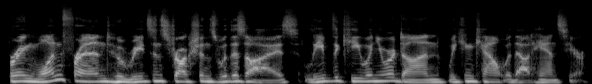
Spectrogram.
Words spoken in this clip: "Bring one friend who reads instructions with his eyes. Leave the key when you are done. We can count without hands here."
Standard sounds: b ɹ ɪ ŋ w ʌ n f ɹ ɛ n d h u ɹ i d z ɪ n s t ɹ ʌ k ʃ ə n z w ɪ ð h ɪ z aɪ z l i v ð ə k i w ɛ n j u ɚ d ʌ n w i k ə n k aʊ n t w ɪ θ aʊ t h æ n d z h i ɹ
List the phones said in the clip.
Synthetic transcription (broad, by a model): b ɹ ɪ ŋ w ʌ n f ɹ ɛ n d h u ɹ i d z ɪ n s t ɹ ʌ k ʃ ə n z w ɪ ð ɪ z aɪ z l i v ð ə k i w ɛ n j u ɚ d ʌ n w i k ə n k aʊ n t w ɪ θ aʊ t h æ n d z h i ɹ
